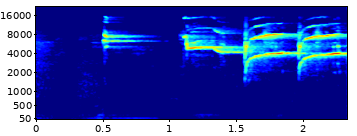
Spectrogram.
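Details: Goldfinch recorded 8 June 2019, giving a short high note followed by sustained bright whistles with sharp twangy starts, high-pitched and clear against near silence.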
